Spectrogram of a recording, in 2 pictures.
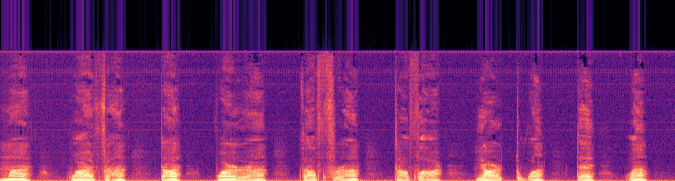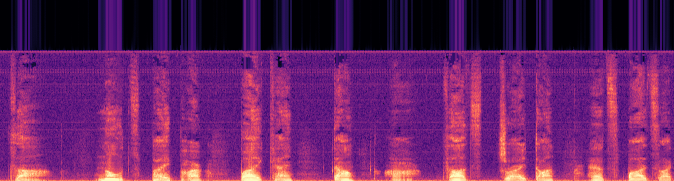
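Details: Patient reading a paragraph aloud during a speech assessment, an educational example; spastic dysarthria.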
